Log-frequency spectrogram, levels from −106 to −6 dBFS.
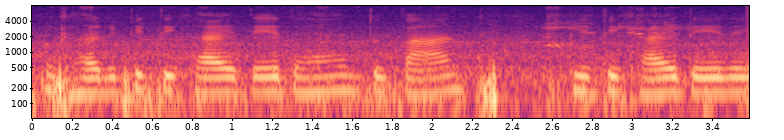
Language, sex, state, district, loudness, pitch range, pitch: Hindi, female, Bihar, Madhepura, -23 LUFS, 155-170 Hz, 160 Hz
